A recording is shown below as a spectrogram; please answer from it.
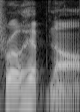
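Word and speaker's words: Rohypnol: some countries as a I'm saying it wrong it's roipnol roipnol yeah um it's sold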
